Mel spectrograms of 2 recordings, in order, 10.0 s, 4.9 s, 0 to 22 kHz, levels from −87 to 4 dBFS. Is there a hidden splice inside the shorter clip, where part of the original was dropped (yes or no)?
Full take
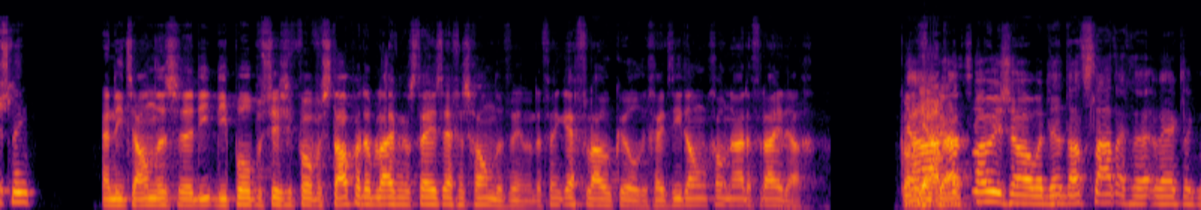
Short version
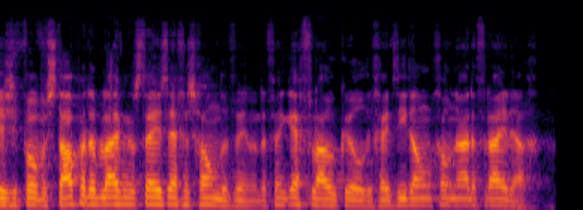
no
